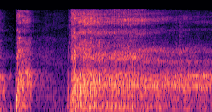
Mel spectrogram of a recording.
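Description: A man's loud, rough vocal sound effect, a growl-like roar that starts just before the middle and holds for more than a second, voiced to go with an aggressive dance move.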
